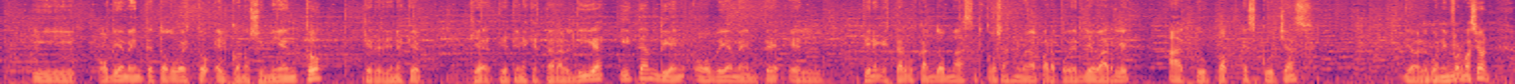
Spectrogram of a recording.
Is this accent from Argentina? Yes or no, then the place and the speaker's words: no; Venezuela; now in Mexico; Me pregunta que si soy venezolano porque tengo un acento raro, pero sí soy venezolano. es que el acento raro es por el tiempo acá, pero sí, soy venezolano.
